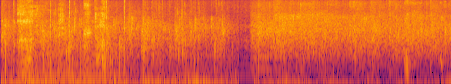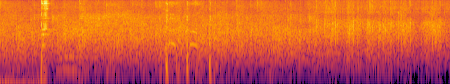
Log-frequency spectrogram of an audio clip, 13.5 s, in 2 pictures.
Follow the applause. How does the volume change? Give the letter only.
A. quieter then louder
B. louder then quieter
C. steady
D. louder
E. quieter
C.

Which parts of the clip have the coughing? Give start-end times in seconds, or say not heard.
0.2-1.7, 6.0-6.7, 9.2-10.1.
